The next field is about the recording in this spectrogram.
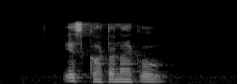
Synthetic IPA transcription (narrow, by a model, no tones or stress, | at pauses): esɡʱʌʈʌnako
